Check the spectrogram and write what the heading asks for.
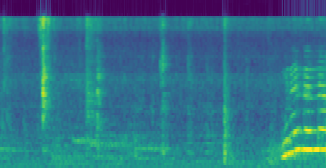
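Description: Four sharp separate clicks spread over about three seconds, the first the loudest, as a spice grinder bottle is worked over a frying pan. A brief pitched, voice-like sound follows near the end and is the loudest thing.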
